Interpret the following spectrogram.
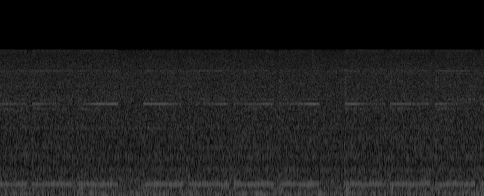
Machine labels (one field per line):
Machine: slide rail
